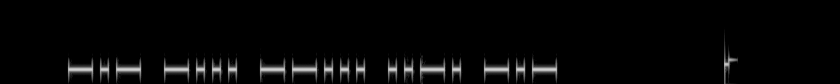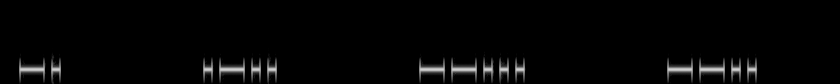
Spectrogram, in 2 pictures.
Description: Morse code, heard as a keyed tone, about 15 wpm, spaced as for 8 wpm, 700 Hz. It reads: KB7FK NL7Z
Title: USA Call Signs - 6x Character Spacing - 15wpm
